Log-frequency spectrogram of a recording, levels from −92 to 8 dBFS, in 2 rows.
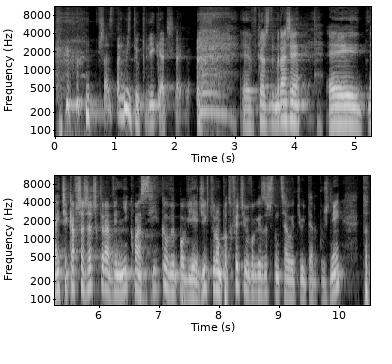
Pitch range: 120-165 Hz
